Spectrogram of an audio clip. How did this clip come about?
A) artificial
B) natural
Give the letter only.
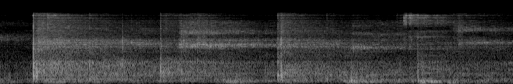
A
